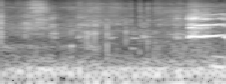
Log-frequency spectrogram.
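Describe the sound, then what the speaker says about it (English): Backyard hens cluck and squawk after laying an egg, a few close, moderately loud calls in quick succession with a higher crowing-like note near the end. "So the chickens always announce when they laid an egg."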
